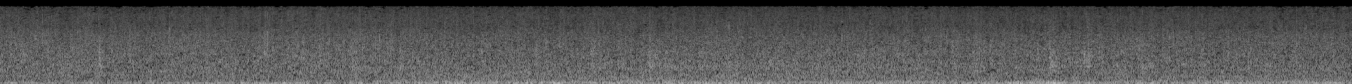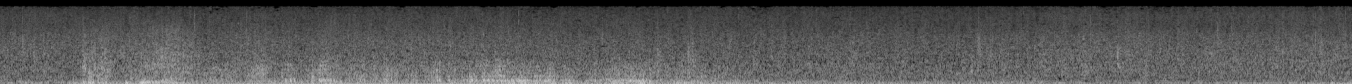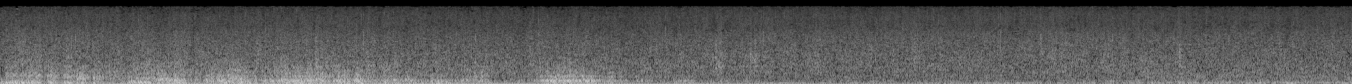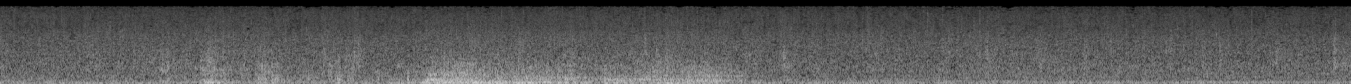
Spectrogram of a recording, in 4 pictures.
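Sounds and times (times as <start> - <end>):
steady rain: 0.0 - 54.0
thunder rumbling: 14.2 - 24.3, 26.5 - 37.4, 41.8 - 48.4.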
